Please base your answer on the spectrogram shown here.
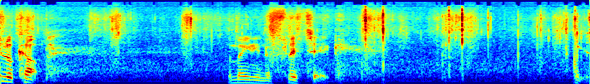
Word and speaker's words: Flitwick: my place names book when you look up flitik by the way don't ever come here and pronounce it flitwick they'll put you in the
